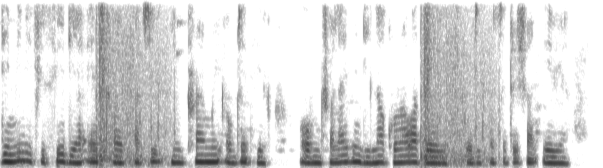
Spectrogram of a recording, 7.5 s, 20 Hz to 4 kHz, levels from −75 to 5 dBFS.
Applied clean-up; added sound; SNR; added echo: none; Gunshot, gunfire; 8 dB; none.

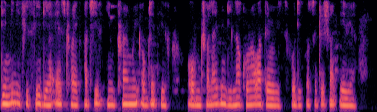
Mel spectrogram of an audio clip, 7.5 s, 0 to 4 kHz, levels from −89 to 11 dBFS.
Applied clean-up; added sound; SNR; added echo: none; none; none; none.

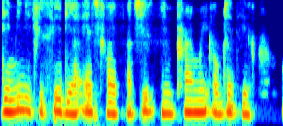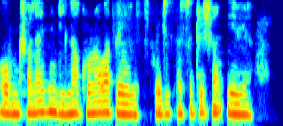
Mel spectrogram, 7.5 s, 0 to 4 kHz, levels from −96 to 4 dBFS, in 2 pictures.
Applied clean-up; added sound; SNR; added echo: neural mask model Resemble Enhance denoiser.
